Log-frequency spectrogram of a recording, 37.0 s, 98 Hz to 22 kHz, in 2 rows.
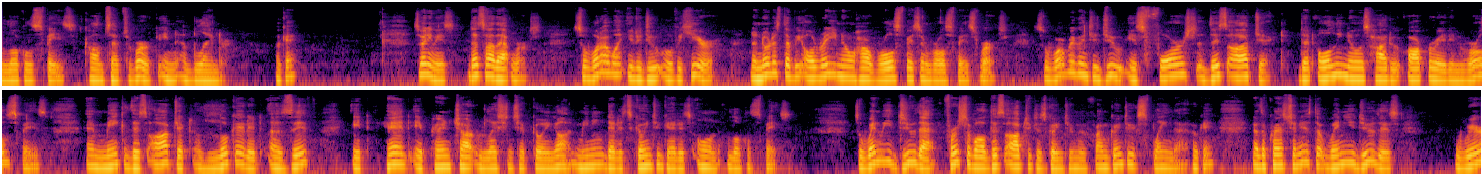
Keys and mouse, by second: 7.8 right click, 26.4 click, 29.7 click.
